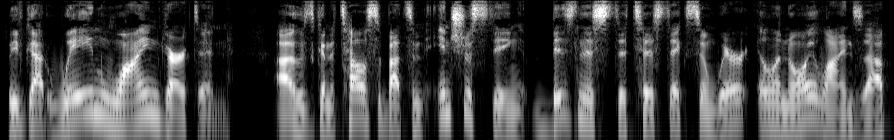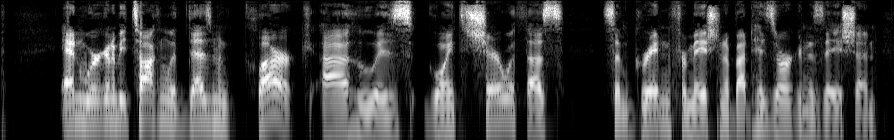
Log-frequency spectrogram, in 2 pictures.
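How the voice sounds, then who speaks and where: A man's voice: on the high side, fairly quick, no room sound. An American man hosting a live business talk radio show from a studio in an upbeat, promotional manner.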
